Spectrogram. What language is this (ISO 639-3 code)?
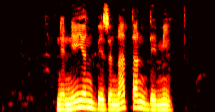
epo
